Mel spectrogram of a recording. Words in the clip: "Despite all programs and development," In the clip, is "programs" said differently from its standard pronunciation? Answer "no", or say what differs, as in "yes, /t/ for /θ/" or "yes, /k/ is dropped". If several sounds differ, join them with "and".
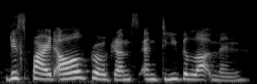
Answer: yes, /s/ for /z/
